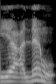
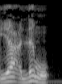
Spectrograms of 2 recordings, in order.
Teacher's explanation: لا نقول يعلم بل نقول يعلم لا تمطيط في اللام · Shown in: second take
